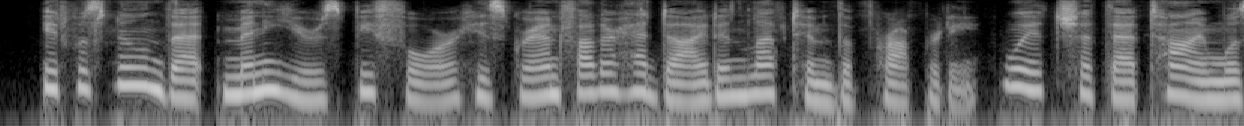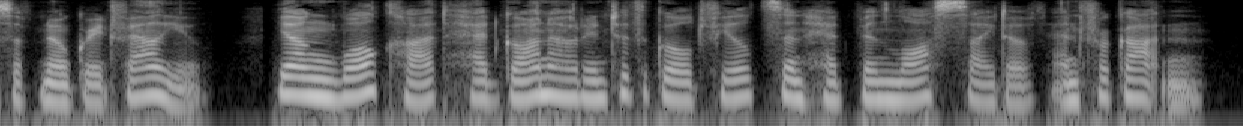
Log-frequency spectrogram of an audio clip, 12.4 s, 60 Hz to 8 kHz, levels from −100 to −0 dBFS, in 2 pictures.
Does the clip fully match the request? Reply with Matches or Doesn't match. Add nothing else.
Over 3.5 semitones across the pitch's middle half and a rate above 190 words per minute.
Matches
